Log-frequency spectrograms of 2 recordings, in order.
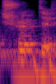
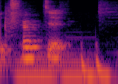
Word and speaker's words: triptych: All right, so next up, we have the 3rd panel of the giant triptych I did.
